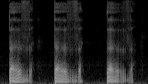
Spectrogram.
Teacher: this ENT ending, you write it, you don't pronounce it.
